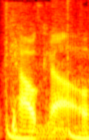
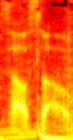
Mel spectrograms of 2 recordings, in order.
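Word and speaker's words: 曹操: And then the Lubu by name in AOV is actually called Coco or Cow Cow. Cow Cow, yeah. I think it's actually pronounced with an S like Sao Sao, but okay.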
